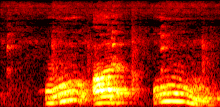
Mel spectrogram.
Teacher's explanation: ये सब ओष्ठ से बोले जाते हैं, होठ से बोले जाते हैं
